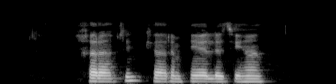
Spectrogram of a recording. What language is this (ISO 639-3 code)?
ckb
